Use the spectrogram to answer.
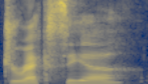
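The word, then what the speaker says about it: Drexciya: Called Drexia. I believe is what it's pronounced. It's D-R-E-X. – I know them. – C-I-Y-A.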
